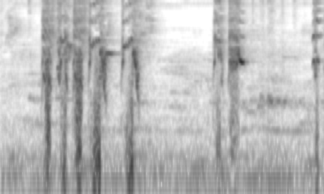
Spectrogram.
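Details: Loud lure song of a Nias hill myna meant to set other birds singing: a short cluster of harsh, noisy squawks, a pause, then two more rough bursts and a brief whistle.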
